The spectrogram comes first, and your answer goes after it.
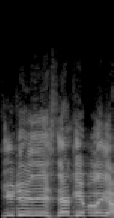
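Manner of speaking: retold angry wife scolding the crowd; angry yelling. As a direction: imitate a furious woman snapping at people. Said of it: "she was angry".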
